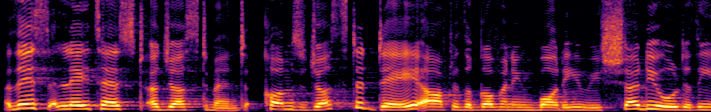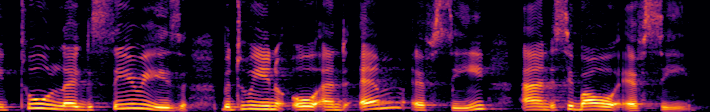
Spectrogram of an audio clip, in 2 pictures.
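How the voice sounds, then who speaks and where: A woman anchoring a news bulletin, reading in a measured, scripted way. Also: medium pitch, expressive, a little mellow.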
